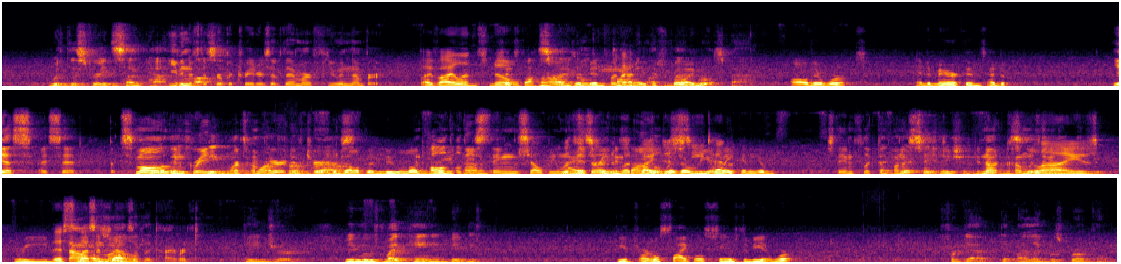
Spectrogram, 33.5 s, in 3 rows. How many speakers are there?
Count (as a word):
four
